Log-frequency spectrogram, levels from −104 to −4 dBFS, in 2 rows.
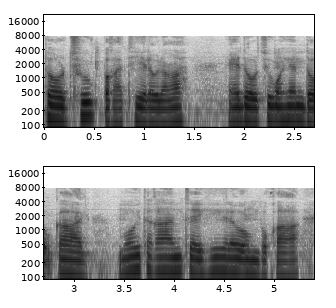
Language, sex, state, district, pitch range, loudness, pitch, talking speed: Mizo, male, Mizoram, Aizawl, 115-130 Hz, -19 LUFS, 125 Hz, 245 wpm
